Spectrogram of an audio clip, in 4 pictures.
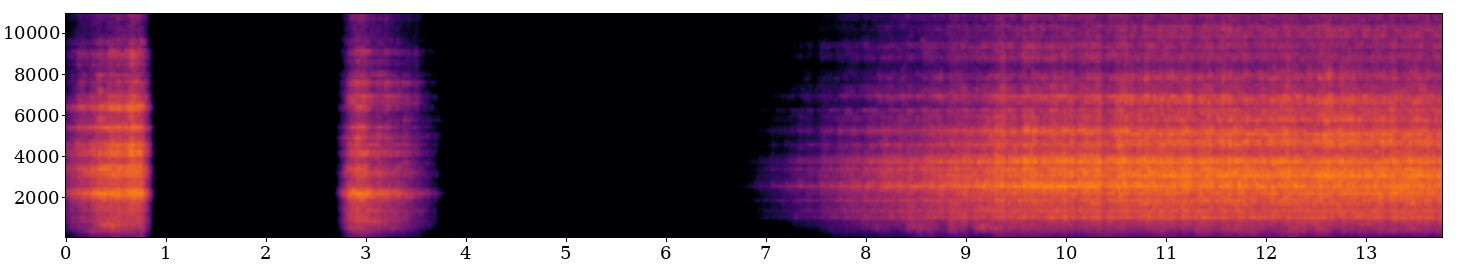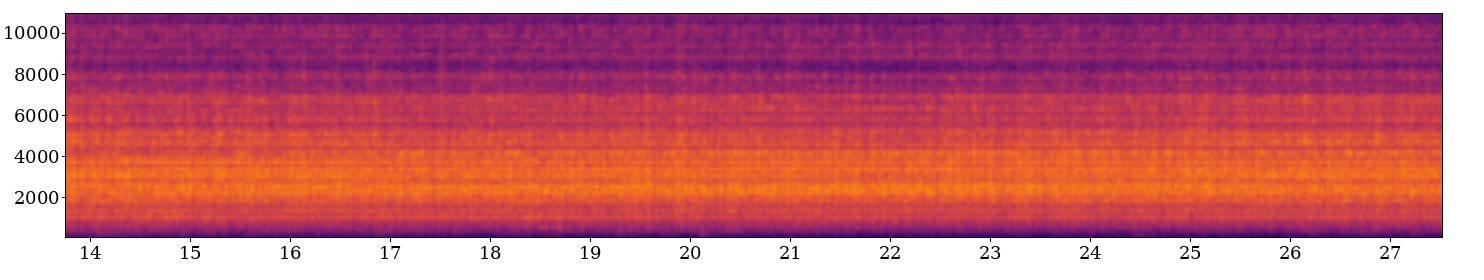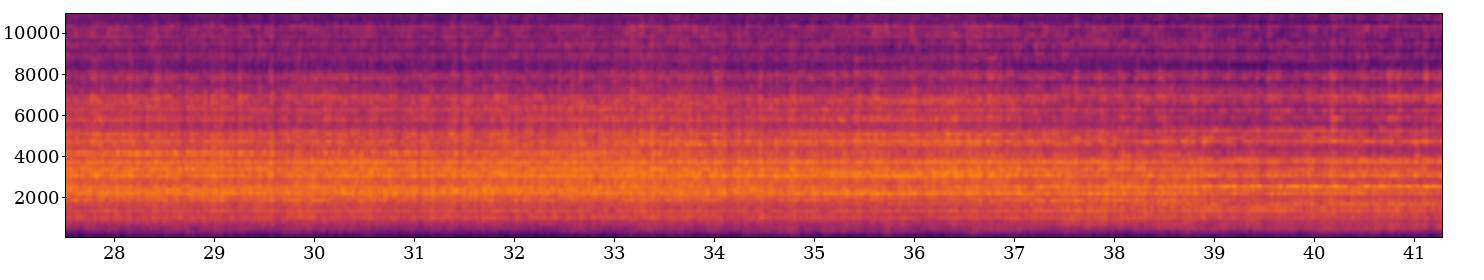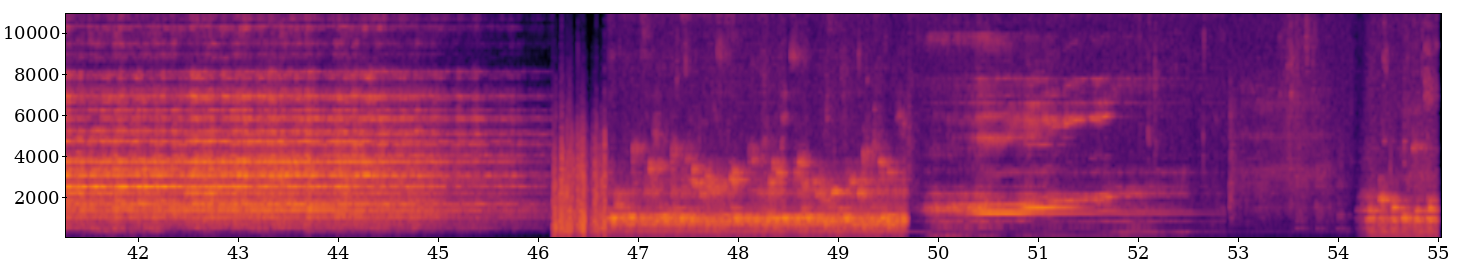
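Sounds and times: experimental drone music: 46.1s - 53.0s.

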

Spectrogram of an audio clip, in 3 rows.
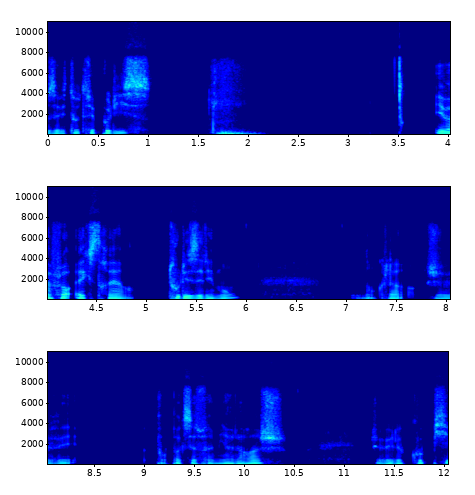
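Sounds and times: short breath: 6.1s - 6.8s, 10.6s - 11.2s.

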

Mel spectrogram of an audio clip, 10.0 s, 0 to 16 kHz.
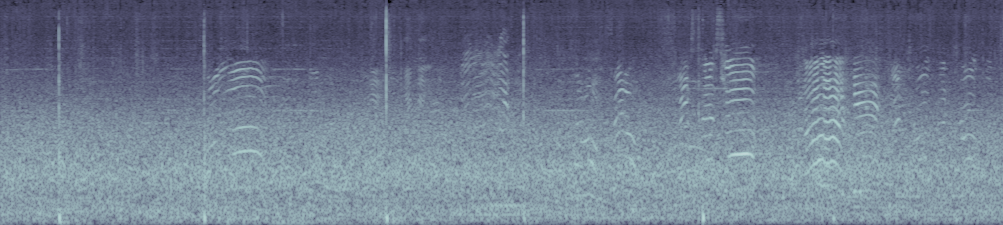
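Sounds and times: steady outdoor noise: 0.0s - 10.0s
faint distant shouts: 2.0s - 10.0s.

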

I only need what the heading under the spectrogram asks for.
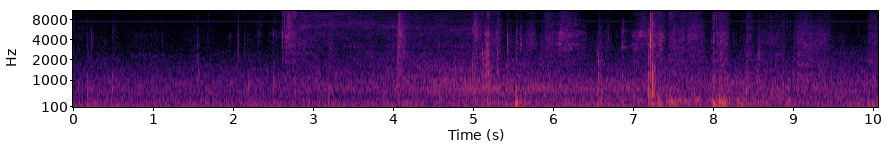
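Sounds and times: footsteps on foam boards: 5.0s - 9.3s.

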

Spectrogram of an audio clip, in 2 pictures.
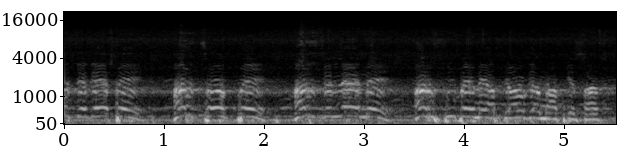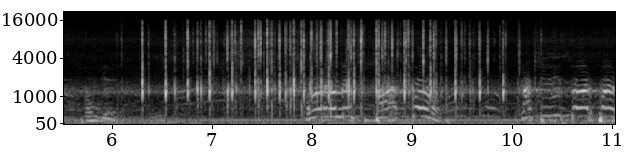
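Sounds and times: hand clapping: 6.2s - 10.3s.

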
